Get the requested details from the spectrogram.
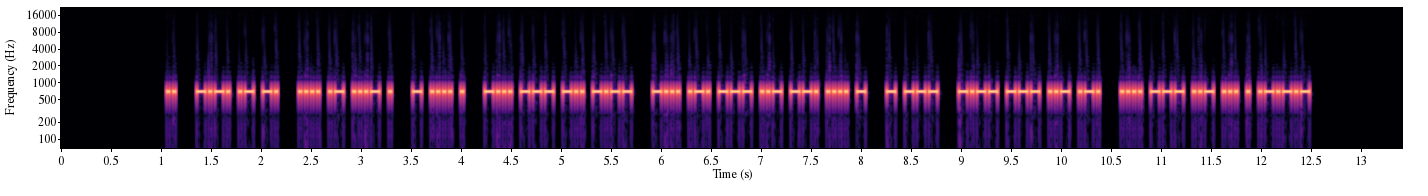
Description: Morse code, heard as a keyed tone, about 40 wpm, 700 Hz. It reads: I CAN HAVE THE BODY BROUGHT TO YOUR HOUSE.
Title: Sentences from Top 1000 Words - Review Part 2 - 40wpm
